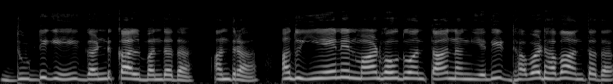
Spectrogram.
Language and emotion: Kannada, fearful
